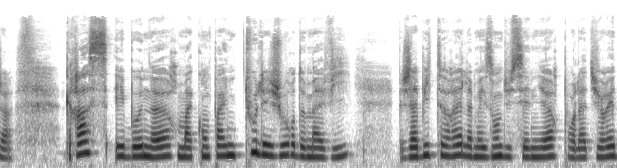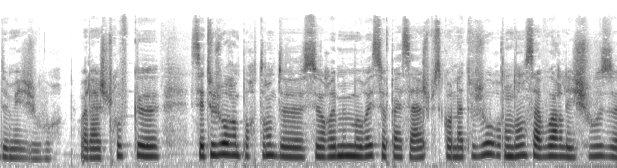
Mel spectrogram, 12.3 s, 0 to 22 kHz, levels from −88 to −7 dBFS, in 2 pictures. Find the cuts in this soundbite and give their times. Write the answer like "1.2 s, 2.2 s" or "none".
3.9 s, 6.9 s, 11.1 s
